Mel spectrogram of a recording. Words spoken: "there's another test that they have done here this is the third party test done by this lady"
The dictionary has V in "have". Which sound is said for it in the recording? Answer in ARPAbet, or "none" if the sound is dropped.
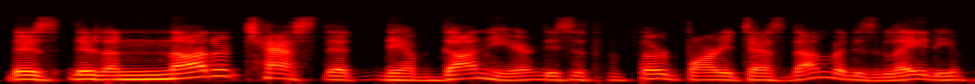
V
